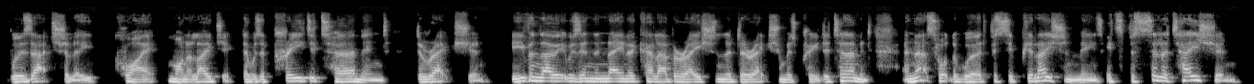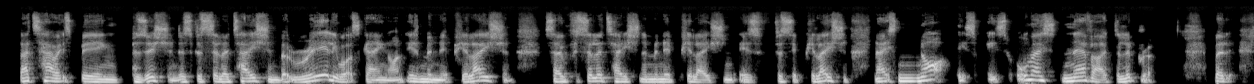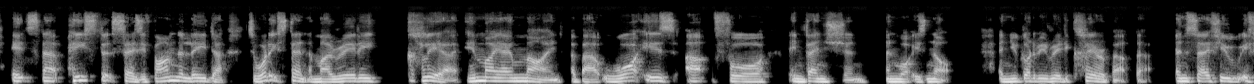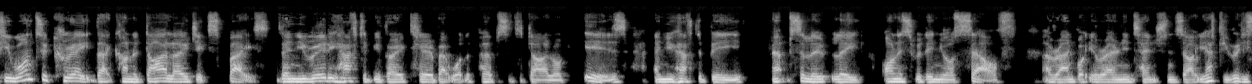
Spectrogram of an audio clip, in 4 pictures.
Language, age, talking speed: English, 50-69, 180 wpm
